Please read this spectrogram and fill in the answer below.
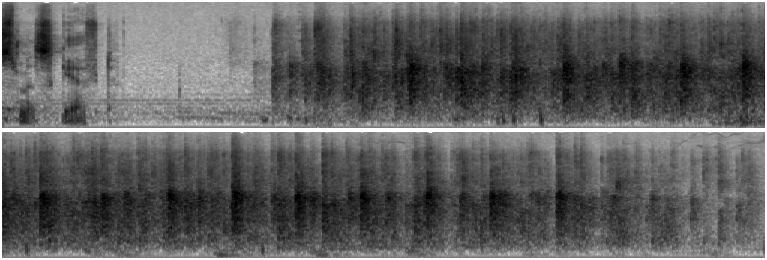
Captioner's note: audience clapping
